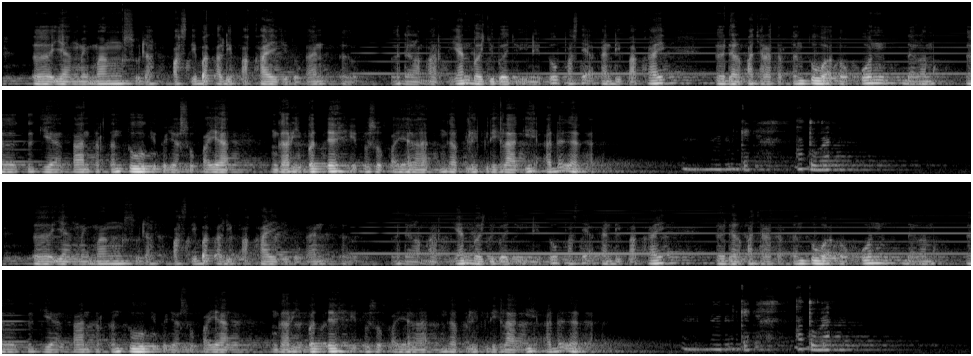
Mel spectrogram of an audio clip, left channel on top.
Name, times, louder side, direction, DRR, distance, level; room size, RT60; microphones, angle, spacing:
voice 1, 0.3-3.6 3.9-6.6 7.1-9.3 9.6-12.0 12.4-15.5, left 2 dB, 65° left, 9 dB, 0.5 m, -24 dB
Wind instrument woodwind instrument, 3.5-10.0, right 4 dB, 15° right, 0.7 m, -40 dB
voice 2, 16.5-18.0, right 1 dB, 85° right, 4 dB, 1.4 m, -36 dB
21.5 x 20.0 x 2.7 m, 2.2 s
head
